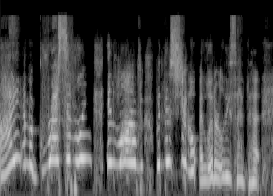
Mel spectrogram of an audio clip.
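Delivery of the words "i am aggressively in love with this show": very high, loud, gushing excited shriek. Walking out after a show, the speaker recalls what they said to her: retelling a scream. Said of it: "And I was screaming".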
